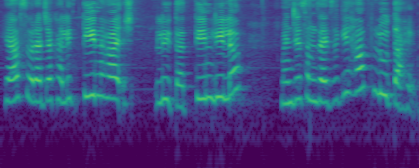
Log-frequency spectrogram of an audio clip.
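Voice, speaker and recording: A woman's voice: very high voice, normal speed, mellow. A woman teacher explaining grammar step by step, asking questions and answering them herself. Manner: asks questions and answers them herself, repeats key terms.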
